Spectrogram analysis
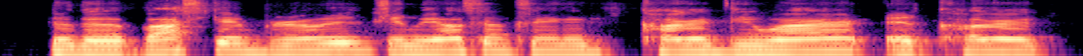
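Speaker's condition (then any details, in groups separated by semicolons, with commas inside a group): Cerebral palsy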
